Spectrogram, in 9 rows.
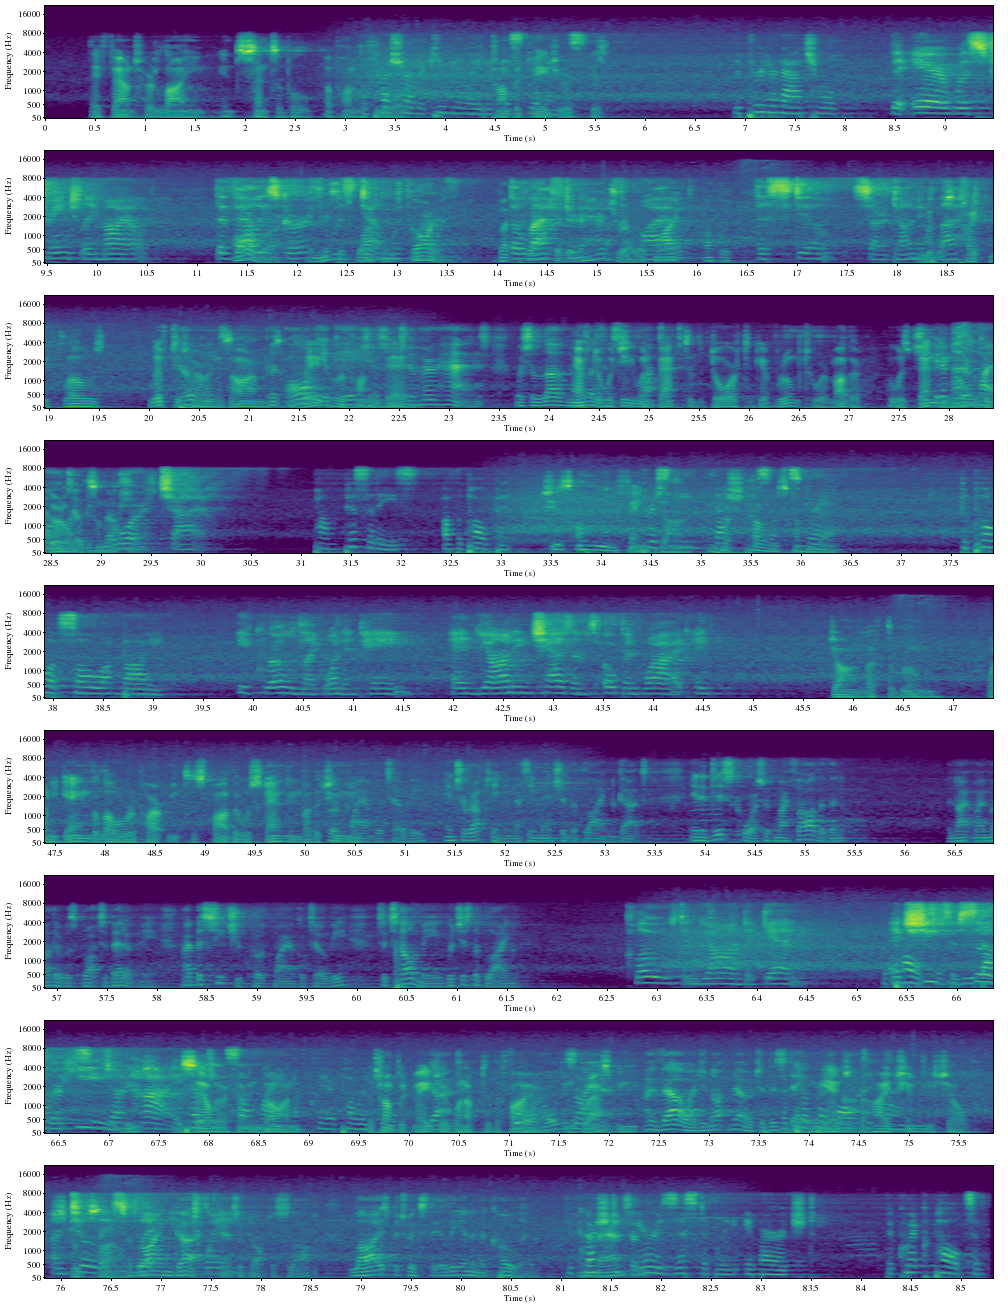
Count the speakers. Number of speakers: four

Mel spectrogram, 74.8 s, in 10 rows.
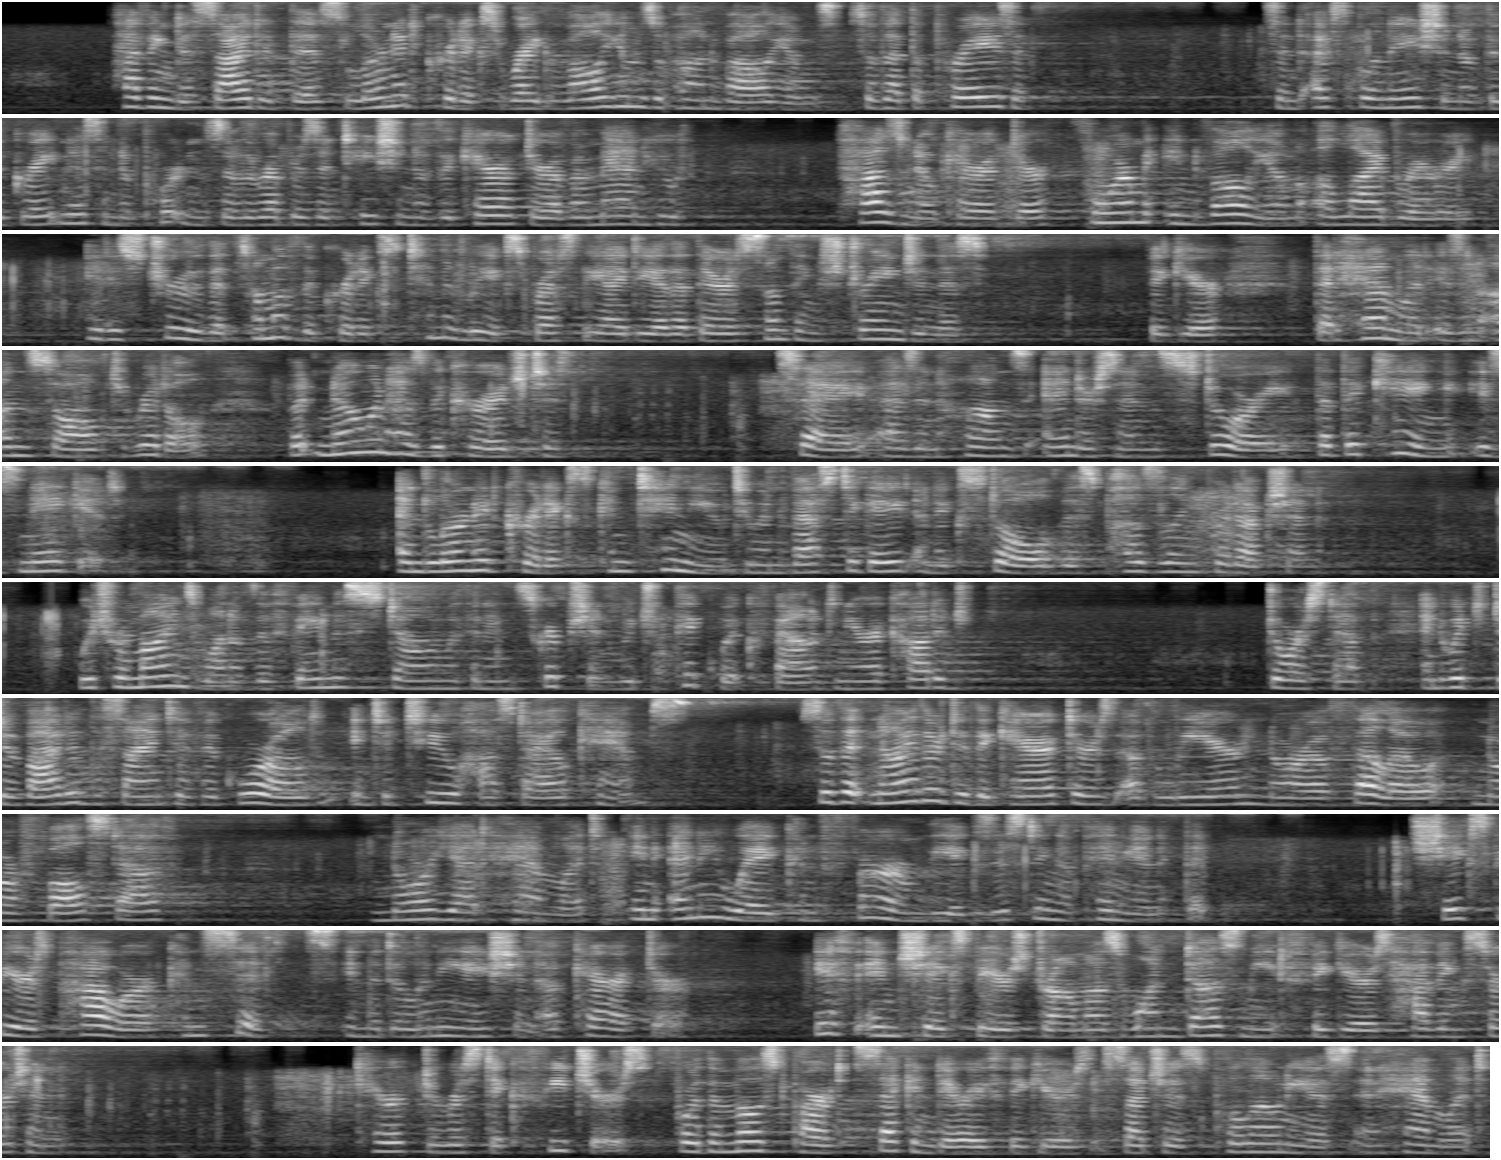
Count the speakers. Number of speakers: one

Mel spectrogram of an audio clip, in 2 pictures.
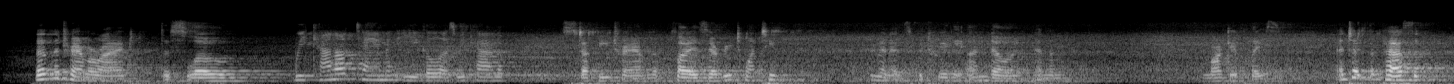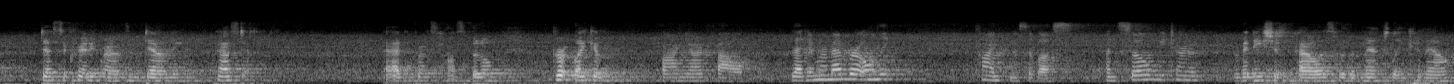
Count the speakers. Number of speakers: two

